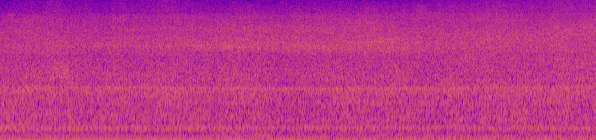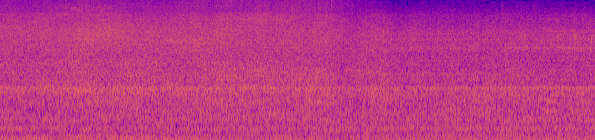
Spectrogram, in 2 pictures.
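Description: Yamaha Aerox scooter's single-cylinder engine running on the move, a steady low drone under wind and road noise; the drone becomes less even from about nine seconds in.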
